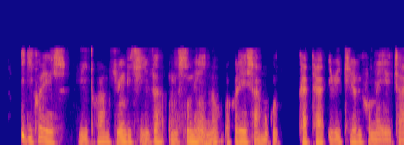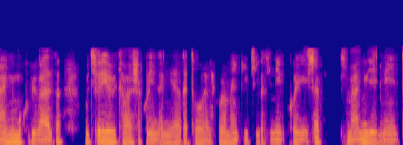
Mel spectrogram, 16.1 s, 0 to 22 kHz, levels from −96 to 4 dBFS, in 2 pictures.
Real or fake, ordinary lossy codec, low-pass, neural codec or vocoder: fake; AAC, 24 kbps; 5.4 kHz; codec, 44.1 kHz, 7.8 kbps, Pupu-Codec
